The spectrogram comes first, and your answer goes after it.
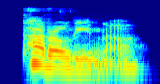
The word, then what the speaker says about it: Karolina: They say, you know, like Karolina. That's how you say it in Polish.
